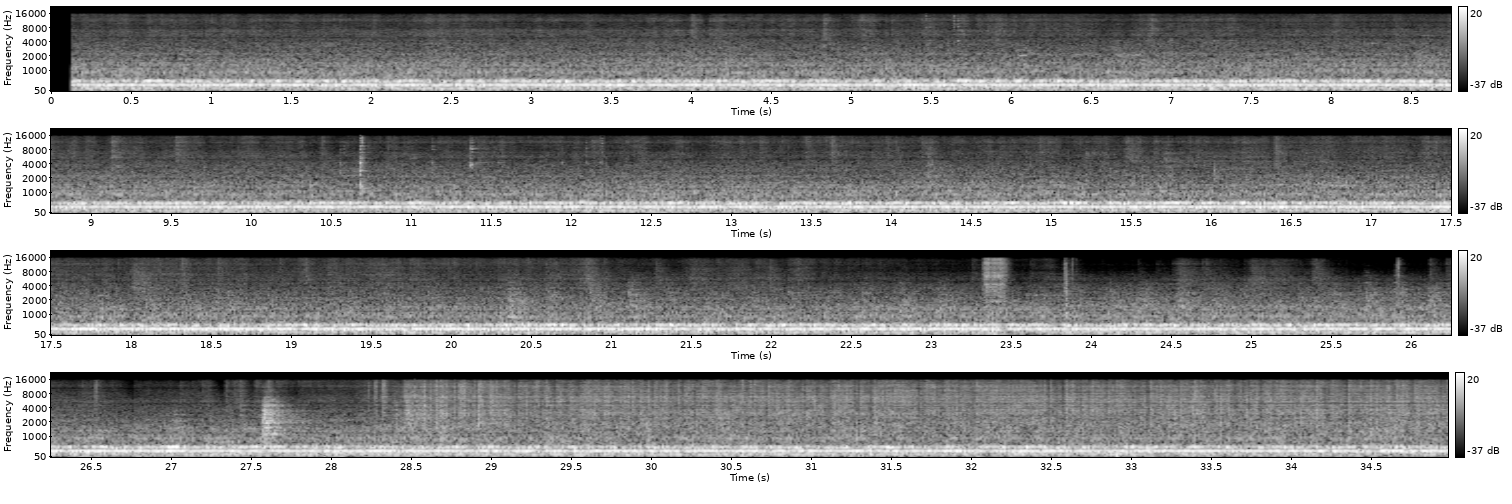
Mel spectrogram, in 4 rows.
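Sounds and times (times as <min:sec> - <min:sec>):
welding arc crackling hiss: 0:23.2 - 0:23.9, 0:27.8 - 0:34.9
electric hum: 0:23.3 - 0:23.9, 0:27.3 - 0:34.9.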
